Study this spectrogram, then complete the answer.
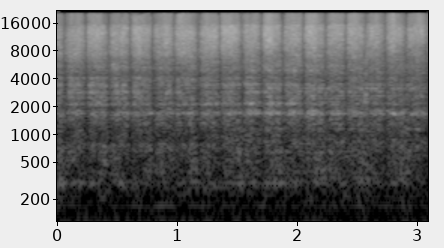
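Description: Steady back-and-forth rubbing on a vintage tool to lift grime, an even scrubbing rhythm of roughly five to six strokes per second, close and continuous with no talk.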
